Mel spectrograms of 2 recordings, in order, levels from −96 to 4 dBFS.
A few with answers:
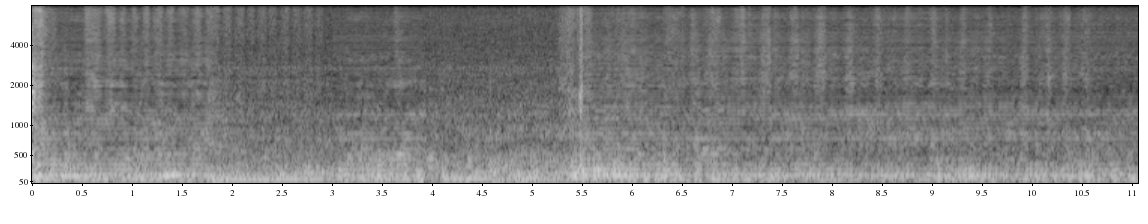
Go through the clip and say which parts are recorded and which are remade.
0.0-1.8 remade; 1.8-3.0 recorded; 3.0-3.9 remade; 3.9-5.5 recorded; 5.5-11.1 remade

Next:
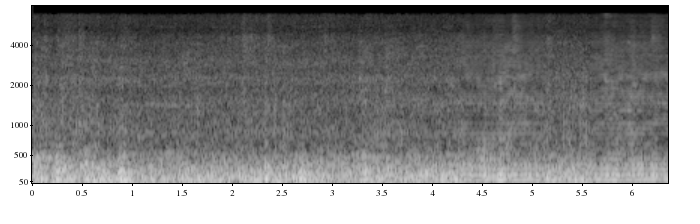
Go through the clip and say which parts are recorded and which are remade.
0.0-4.3 recorded; 4.3-5.1 remade; 5.1-5.6 recorded; 5.6-6.4 remade

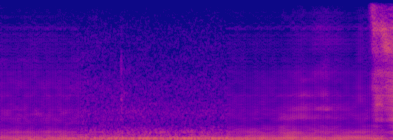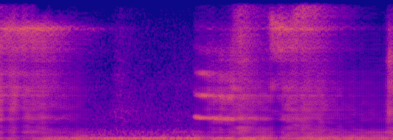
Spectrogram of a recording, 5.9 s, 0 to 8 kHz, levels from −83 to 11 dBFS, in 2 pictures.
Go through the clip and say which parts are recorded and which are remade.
0.0-0.6 remade; 0.6-1.7 recorded; 1.7-3.6 remade; 3.6-4.4 recorded; 4.4-5.9 remade

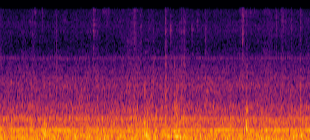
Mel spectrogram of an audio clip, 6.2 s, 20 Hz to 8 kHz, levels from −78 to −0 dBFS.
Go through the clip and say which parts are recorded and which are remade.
0.0-0.7 remade; 0.7-1.3 recorded; 1.3-3.2 remade; 3.2-6.2 recorded

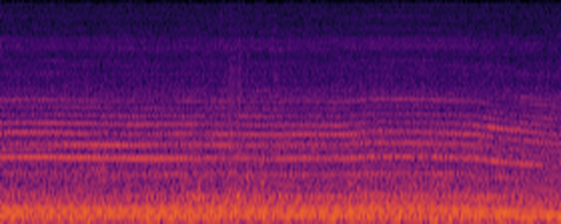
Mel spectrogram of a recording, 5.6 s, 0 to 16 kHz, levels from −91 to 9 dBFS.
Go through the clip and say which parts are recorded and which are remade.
0.0-5.6 recorded

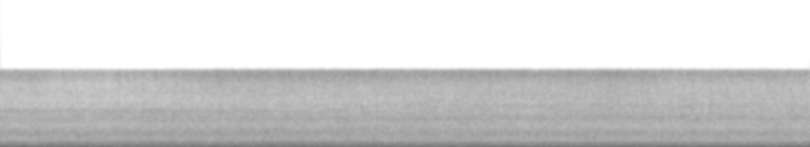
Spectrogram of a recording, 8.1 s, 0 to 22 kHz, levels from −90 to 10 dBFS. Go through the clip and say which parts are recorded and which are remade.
0.0-8.1 recorded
